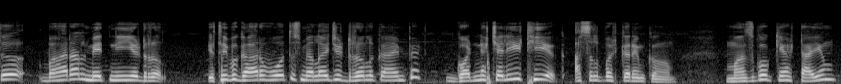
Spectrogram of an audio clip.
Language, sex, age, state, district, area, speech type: Kashmiri, male, 30-45, Jammu and Kashmir, Kulgam, rural, spontaneous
